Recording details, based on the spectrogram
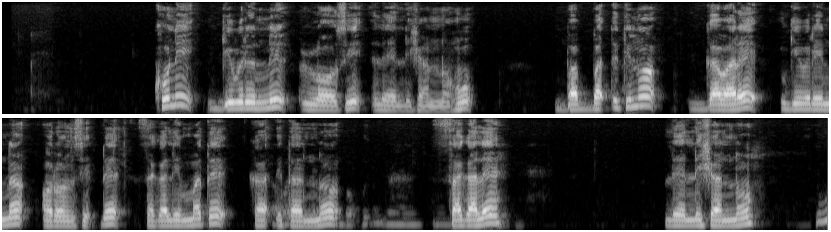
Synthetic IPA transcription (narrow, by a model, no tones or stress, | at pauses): kʰʊnɪɡɪbɪɾɪnːɪlo̞ːsɪle̞ːlːɪʃɐnːɔɦʊ | bɐbːɐtːɪt̪ɪnɔ | ɡɐβɐɾɛ | ɡɪβɪɾɪnːɐɔɾɔnsɪɗːɛ | sɐɡɐlɪmːɐt̪ɛ | kaːɗːɪt̪ɐnːɔ | sɐɡɐlɛ | le̞ːlːɪʃɐnːɔ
